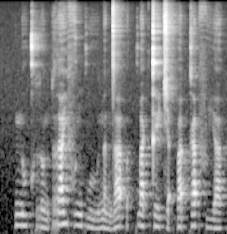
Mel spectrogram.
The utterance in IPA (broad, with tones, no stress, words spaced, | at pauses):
nuː˧kʰro˩˦npra˥˩j fɯ˧ŋkwuː˩˦ na˨˩nda˥˩ʔ | kwa˦˥k̚teː˧t͡ɕa˨˩ʔ pa˦˥ʔka˥˩ʔ fi˧a̯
